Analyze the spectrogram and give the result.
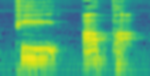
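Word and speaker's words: pīʻāpā: an okina that separates the I and the A for apa. And then you have a kahako above the first A and the P, and then a kahako above the second A. So that's pronounced as piapa, piapa, piapa.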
